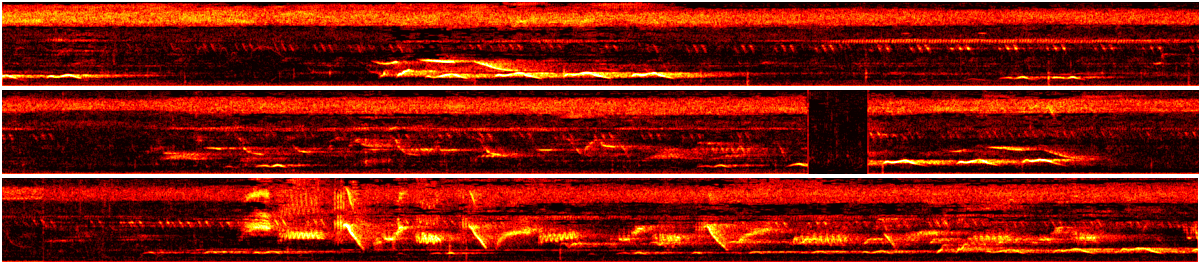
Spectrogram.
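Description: Wild birds calling outdoors: clusters of short chirps and quick trills, with a busier run of rapid falling chirps in the last few seconds, over a steady outdoor background hiss. The sound cuts out for a moment about halfway through.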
